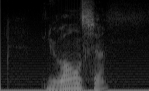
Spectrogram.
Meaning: 1. nuance (minor distinction) 2. nuance (subtlety or fine detail)
- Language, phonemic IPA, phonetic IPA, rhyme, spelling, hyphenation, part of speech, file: Dutch, /nyˈɑn.sə/, [nyˈɑ̃.sə], -ɑnsə, nuance, nu‧an‧ce, noun, Nl-nuance.ogg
